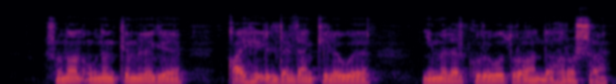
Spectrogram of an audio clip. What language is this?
Bashkir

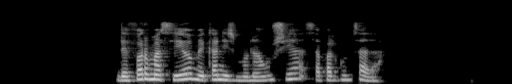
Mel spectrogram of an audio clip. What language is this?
Basque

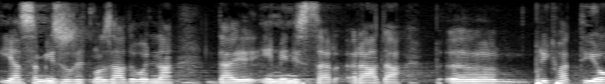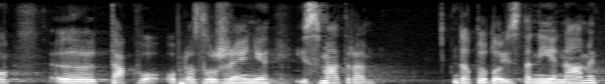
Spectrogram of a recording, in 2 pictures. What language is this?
Croatian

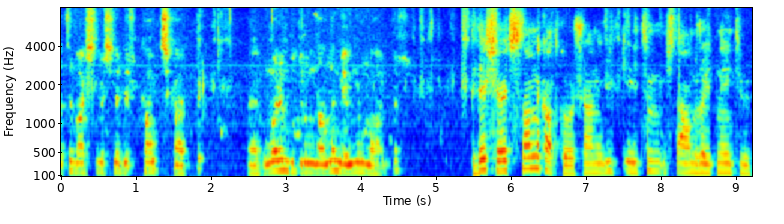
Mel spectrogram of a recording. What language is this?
Turkish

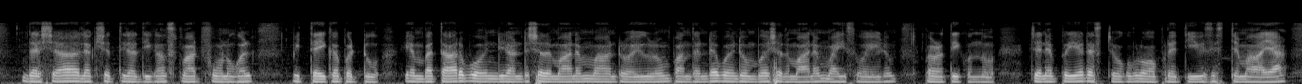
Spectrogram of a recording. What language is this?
Malayalam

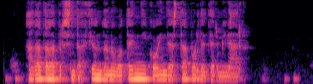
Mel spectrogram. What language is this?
Galician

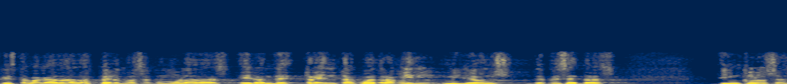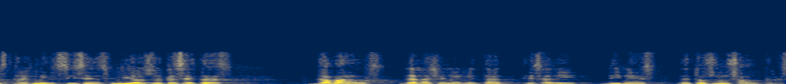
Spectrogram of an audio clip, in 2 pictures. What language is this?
Catalan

